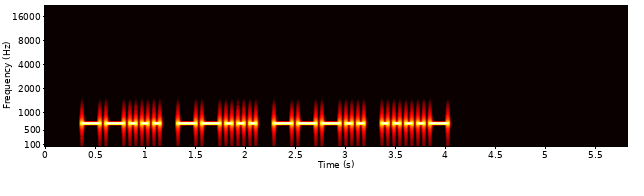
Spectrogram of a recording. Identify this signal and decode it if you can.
Morse code, heard as a keyed tone, about 20 wpm, 700 Hz. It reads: 7784
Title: Common Cut Numbers - 4-Digit 20wpm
